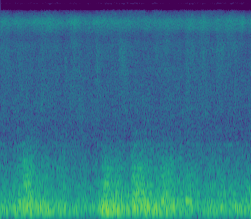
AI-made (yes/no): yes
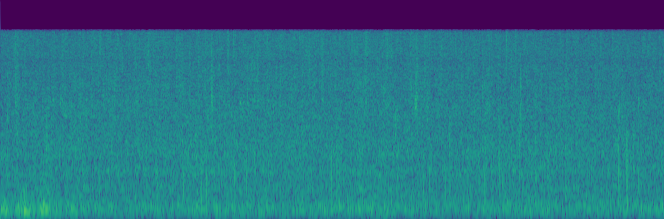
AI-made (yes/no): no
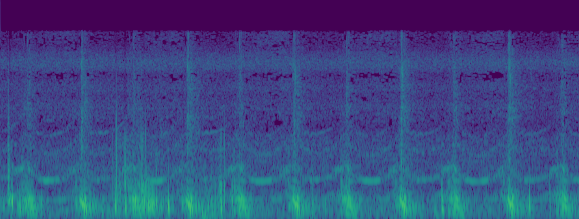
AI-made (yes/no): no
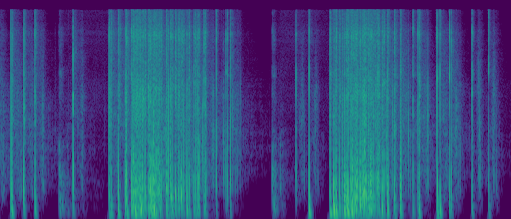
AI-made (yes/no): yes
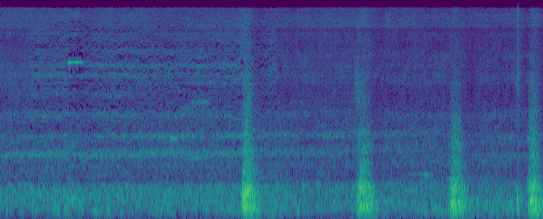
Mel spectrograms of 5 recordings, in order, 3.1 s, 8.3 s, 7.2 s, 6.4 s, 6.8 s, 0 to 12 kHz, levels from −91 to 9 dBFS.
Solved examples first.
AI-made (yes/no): yes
